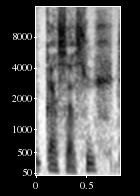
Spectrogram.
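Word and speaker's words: Casasús: Bien, el programa pasado también mencionamos que la familia Rivas Mercado tenían como vecinos, yo dije de una manera errónea, Casasus, y son Casasus, con acento en la U.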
